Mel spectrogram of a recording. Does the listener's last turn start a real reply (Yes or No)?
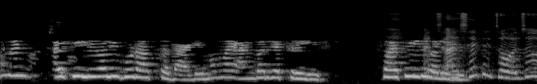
Yes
